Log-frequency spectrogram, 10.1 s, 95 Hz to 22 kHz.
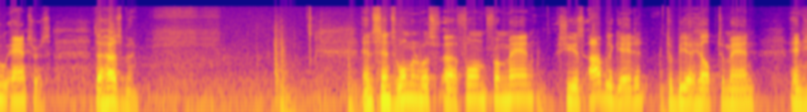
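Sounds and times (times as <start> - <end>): faint hiss: 0.6 - 5.8.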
